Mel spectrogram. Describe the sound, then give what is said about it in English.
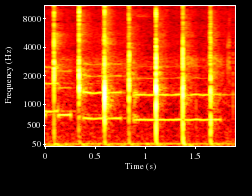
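Seven sharp hand claps in tribute to a rapper, in a steady, even rhythm, about four per second, with a faint steady tone humming underneath and no talking. “I gotta clap it up.”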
